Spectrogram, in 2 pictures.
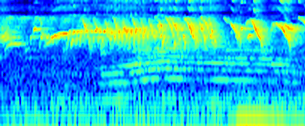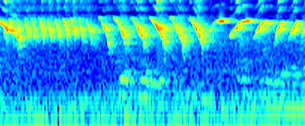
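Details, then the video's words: Young canary learning to sing: a varied run of quick downward-sweeping chirps and buzzy trills, with a faint series of lower, evenly spaced warbled notes beneath and soft background hum. "Kenari muda belia belajar bunyi"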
